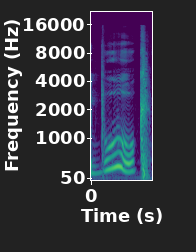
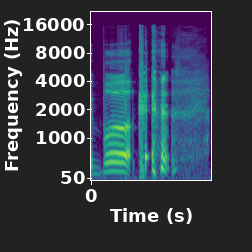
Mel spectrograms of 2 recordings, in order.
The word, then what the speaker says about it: book: You see a double O, so you think the sound is ooh, but we don't say book, right? We say book.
